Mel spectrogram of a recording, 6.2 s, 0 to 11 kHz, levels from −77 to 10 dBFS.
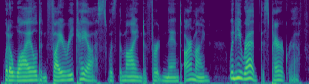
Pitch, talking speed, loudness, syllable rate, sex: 165 Hz, 165 wpm, -18 LUFS, 4.3 syllables/s, female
